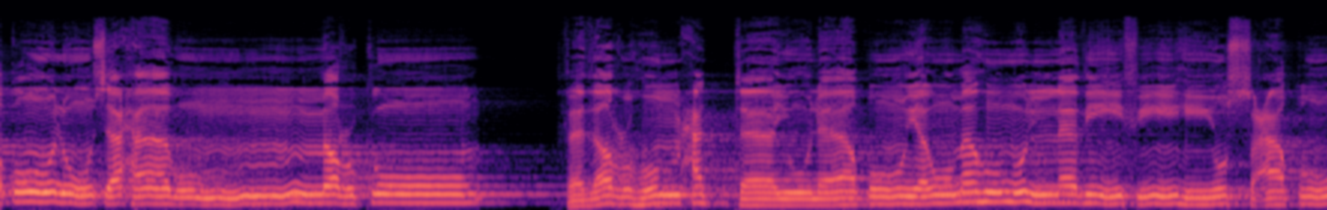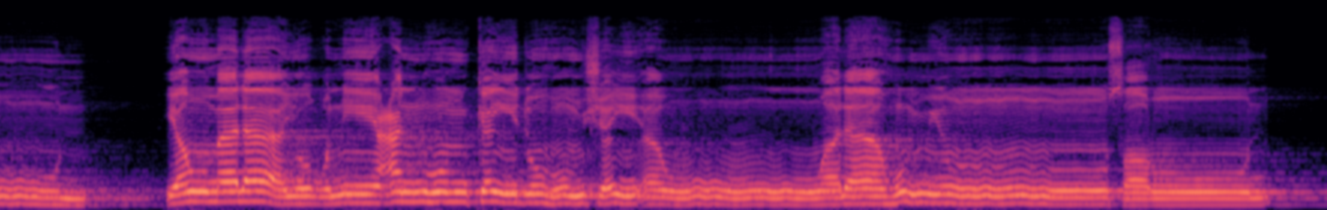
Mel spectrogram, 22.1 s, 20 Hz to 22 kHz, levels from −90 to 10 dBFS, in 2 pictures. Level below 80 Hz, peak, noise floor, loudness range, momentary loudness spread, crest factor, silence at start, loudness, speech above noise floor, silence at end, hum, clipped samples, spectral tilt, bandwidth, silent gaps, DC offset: -68 dBFS; -4 dBFS; -43 dBFS; 5 LU; 8 LU; 16 dB; 0 s; -20 LUFS; 23 dB; 0.1 s; none; under 0.1%; -5.5 dB/octave; 15 kHz; none; under 0.1%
